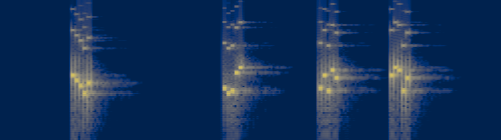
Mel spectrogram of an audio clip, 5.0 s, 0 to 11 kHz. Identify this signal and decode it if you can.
Five-tone selective call (EEA), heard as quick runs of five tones, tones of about 40 ms. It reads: 86415 31299 38207 88027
